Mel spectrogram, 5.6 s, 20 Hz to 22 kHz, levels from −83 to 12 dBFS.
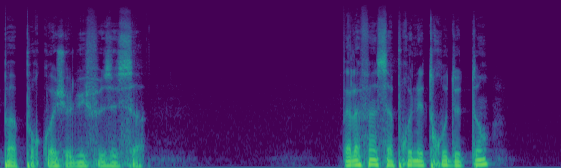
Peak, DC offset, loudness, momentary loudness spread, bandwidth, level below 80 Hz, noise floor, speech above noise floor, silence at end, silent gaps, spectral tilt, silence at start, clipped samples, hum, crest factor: -2 dBFS; 0.3%; -18 LUFS; 8 LU; 13.5 kHz; -28 dBFS; -68 dBFS; 52 dB; 0.7 s; none; -7 dB/octave; 0.05 s; under 0.1%; none; 18 dB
